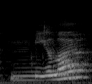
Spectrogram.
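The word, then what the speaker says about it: milia: I also get something I believe is pronounced milla milla or milah I know it's mi la it's pretty much just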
